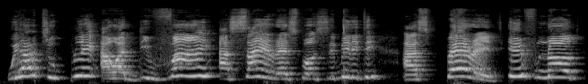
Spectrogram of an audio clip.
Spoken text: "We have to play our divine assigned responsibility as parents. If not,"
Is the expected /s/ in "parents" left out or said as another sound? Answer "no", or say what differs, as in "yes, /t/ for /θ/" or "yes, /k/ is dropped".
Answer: yes, /s/ is dropped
